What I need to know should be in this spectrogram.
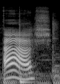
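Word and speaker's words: Æ: The AE, which is pronounced Ash, is, according to Grimes,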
